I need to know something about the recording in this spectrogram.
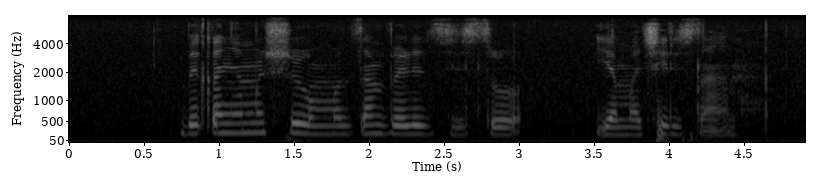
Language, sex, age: Venda, female, 26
